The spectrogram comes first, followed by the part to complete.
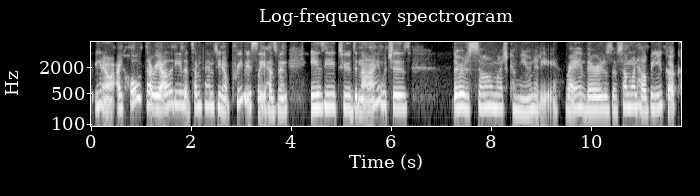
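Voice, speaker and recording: A woman's voice: on the high side, gravelly, mellow, dry recording. A woman in her thirties from the Republic, speaking reflectively as a guest psychologist in a podcast interview. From Dominican Republic. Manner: reflective, often adds "right?" and "you know".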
